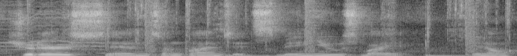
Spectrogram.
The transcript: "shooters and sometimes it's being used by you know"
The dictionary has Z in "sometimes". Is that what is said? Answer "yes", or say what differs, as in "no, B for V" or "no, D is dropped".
no, S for Z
